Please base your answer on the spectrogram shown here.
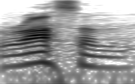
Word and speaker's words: Rosum: that's where it'll start rossum did you know it rhymes with awesome i did know that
